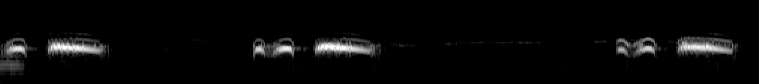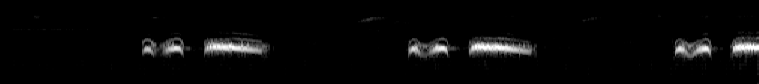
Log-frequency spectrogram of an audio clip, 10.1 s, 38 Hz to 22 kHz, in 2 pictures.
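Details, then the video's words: Spotted dove repeating its coo phrase about every two seconds. Each phrase is a fast looped double note leading into a louder, buzzy, falling coo, six phrases in all, with little else heard. "นกเขาใญ่ ,เจ้าพายุเสียงทอง,เรียกหมานๆ100%"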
